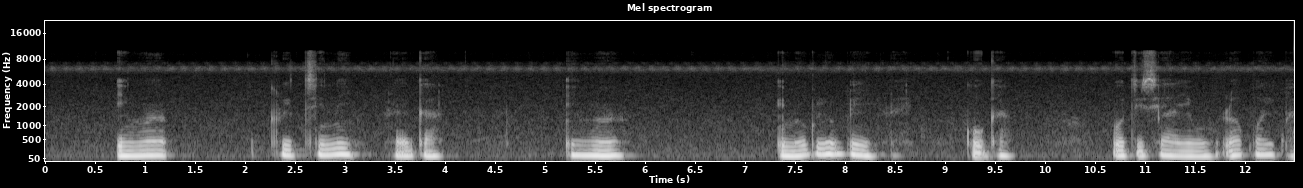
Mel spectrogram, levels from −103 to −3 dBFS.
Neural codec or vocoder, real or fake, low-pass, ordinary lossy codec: none; real; 9.9 kHz; none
